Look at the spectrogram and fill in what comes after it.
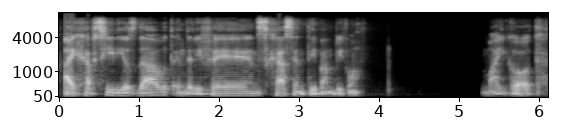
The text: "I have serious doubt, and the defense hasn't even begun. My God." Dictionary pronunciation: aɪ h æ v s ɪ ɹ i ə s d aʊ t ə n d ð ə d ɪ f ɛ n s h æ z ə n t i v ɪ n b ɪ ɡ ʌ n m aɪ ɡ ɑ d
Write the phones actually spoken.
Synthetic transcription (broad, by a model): aɪ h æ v s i ɹ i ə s d aʊ t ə n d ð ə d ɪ f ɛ n s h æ s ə n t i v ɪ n b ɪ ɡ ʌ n m aɪ ɡ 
